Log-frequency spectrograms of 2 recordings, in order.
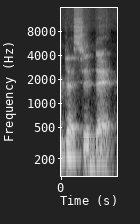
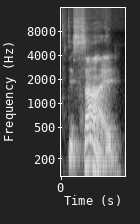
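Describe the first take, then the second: First: A vowel sound is added after the final D. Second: The word ends on the D with no vowel. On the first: The speaker calls it wrong. "Never decide. Because the E at the end of a word is not pronounced" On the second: The speaker calls it right. "Decide is the way that you pronounce it"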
